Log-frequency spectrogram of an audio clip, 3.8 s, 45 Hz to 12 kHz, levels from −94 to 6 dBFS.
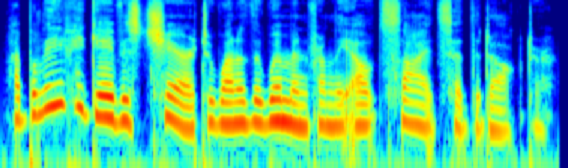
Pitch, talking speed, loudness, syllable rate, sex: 215 Hz, 270 wpm, -17 LUFS, 6.7 syllables/s, female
